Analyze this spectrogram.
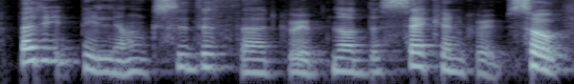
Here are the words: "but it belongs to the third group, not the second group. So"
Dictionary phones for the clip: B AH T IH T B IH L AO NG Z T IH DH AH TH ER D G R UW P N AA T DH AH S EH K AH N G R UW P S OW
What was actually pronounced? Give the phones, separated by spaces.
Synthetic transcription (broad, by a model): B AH T IH T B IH L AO NG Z T IH DH AH TH ER D G R UW P N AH T DH AH S EH K AH N G R UW P S OW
